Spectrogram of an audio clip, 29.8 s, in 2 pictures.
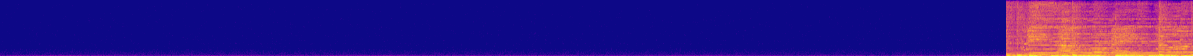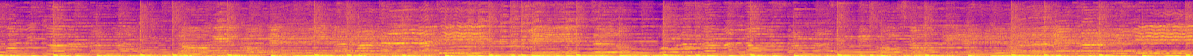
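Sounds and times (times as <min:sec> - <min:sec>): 
loudspeakers: 0:12.6 - 0:29.8.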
